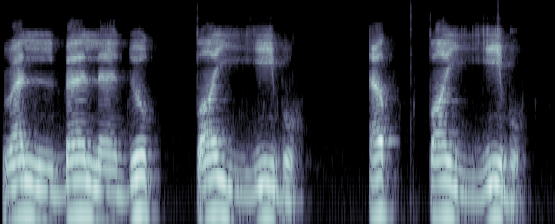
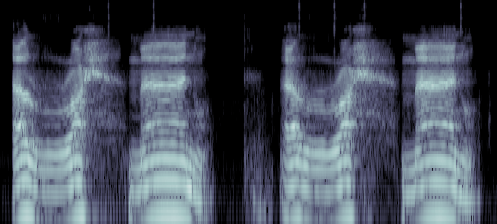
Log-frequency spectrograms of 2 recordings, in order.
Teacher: Bunu da okurken şeddeli bir harfin hakkı verilecek kadar okuyoruz. Yani herhangi bir gunne yapmadığımız için tutma da yapmıyoruz. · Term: bila gunne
